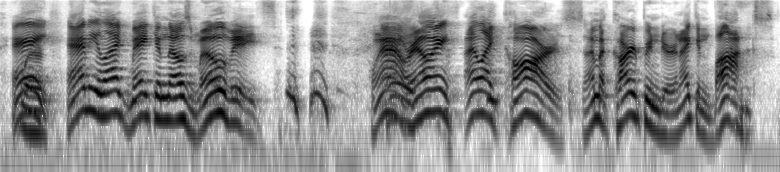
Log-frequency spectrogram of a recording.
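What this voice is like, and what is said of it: Imitates another person's voice, froggy. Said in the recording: “I sound like a frog.”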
